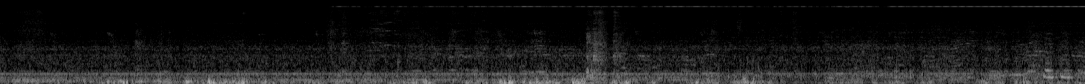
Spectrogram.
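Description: Quiet work noise of hand soldering a surface-mount linear voltage regulator onto a circuit board with a soldering iron and tweezers: faint irregular scraping and tapping over a steady low hum, with one sharp click about six seconds in.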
